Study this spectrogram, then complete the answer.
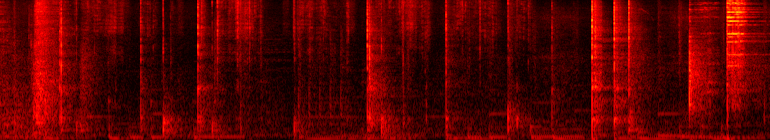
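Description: Dry ingredients, including corn starch and baking powder, are mixed in a bowl for a chicken dish with sour sauce, giving repeated clinking and scraping strokes of utensil against the dish, close and irregular, with no talk.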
